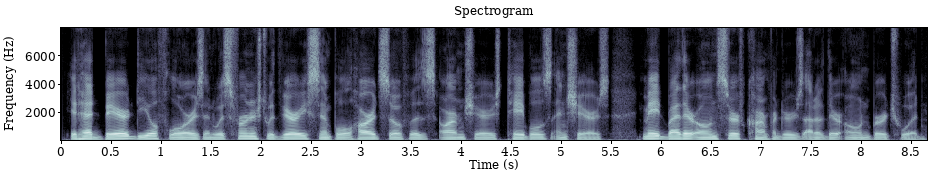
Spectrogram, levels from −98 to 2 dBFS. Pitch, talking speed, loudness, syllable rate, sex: 95 Hz, 195 wpm, -19 LUFS, 4.6 syllables/s, male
